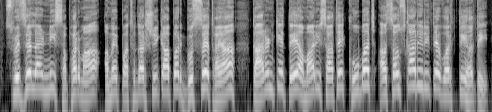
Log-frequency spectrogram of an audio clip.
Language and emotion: Gujarati, angry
